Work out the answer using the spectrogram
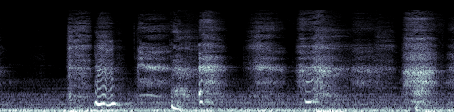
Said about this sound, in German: Ich krieg kaum noch Luft.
